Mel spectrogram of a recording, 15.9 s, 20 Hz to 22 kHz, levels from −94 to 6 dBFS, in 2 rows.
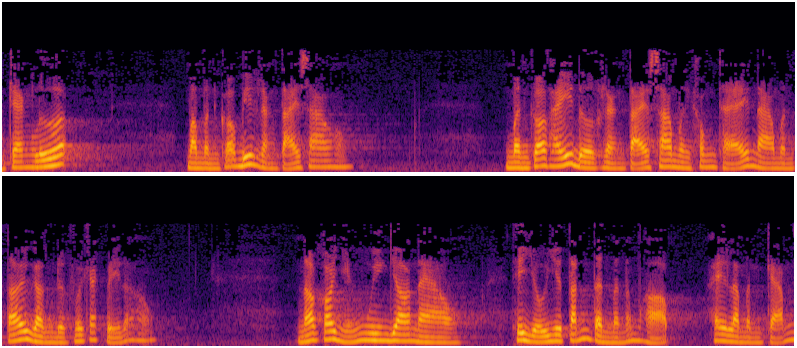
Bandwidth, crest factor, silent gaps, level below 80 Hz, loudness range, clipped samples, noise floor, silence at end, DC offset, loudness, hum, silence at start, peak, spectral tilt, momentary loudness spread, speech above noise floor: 7.2 kHz; 16 dB; none; -52 dBFS; 4 LU; under 0.1%; -52 dBFS; 0 s; under 0.1%; -16 LUFS; none; 0 s; 0 dBFS; -7.5 dB/octave; 11 LU; 38 dB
